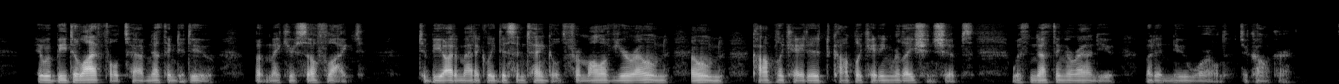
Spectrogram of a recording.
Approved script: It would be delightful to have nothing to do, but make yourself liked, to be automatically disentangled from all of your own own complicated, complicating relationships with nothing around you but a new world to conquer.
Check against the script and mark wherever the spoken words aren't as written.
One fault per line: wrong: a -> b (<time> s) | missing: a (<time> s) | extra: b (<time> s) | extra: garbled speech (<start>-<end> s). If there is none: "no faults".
no faults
